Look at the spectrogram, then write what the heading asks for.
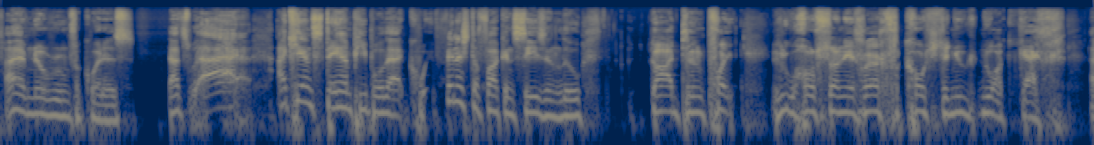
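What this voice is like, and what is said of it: Imitates another person's voice. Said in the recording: “my terrible Lou Holtz impersonation.”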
